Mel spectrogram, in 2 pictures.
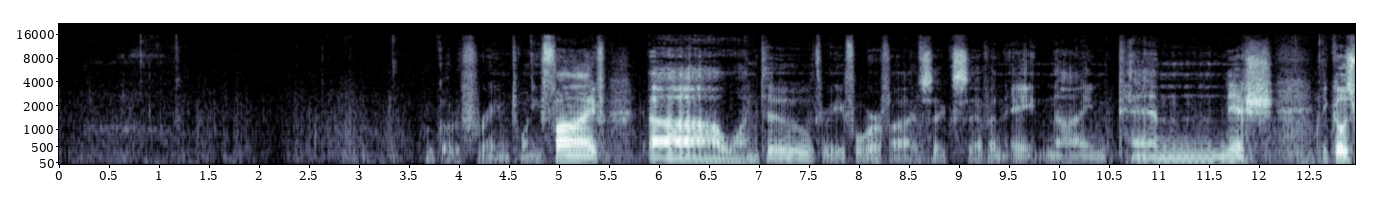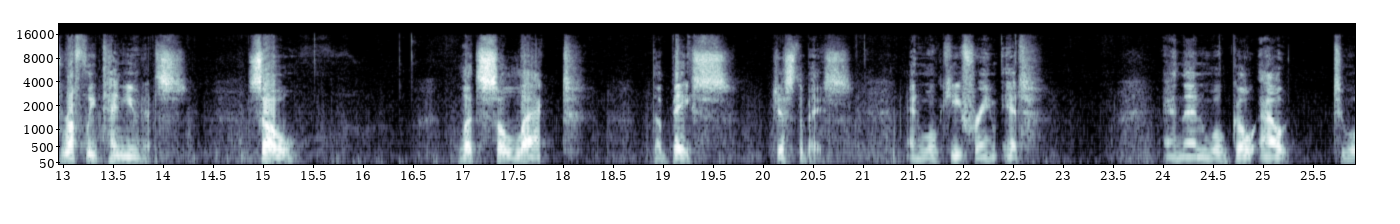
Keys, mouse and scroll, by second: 3.3-4.8 drag, 12.3 click, 15.4 click, 19.0 click.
